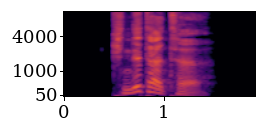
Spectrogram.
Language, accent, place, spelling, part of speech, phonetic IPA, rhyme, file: German, Germany, Berlin, knitterte, verb, [ˈknɪtɐtə], -ɪtɐtə, De-knitterte.ogg
- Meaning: inflection of knittern: 1. first/third-person singular preterite 2. first/third-person singular subjunctive II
